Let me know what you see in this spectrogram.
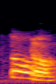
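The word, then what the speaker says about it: talk: टॉक L silent टॉक माने बात करने में हेल्प करती है मसल्स, फेशियल मसल्स, फेस की मसलों में।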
